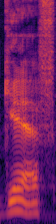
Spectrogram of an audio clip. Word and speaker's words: GIF: that it's obvious that it should be pronounced gif because the word g stands for graphical which is a hard g sound you don't say graphics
